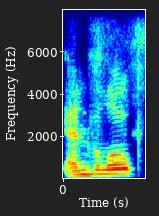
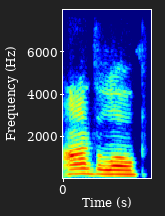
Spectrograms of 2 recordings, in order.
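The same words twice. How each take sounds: First: It is said in the speaker's everyday pronunciation. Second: It is said in a New York pronunciation. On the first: This is how the speaker usually says it. "I mostly say envelope" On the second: The speaker's regional background shows through. "my New York comes out and I call it an envelope"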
